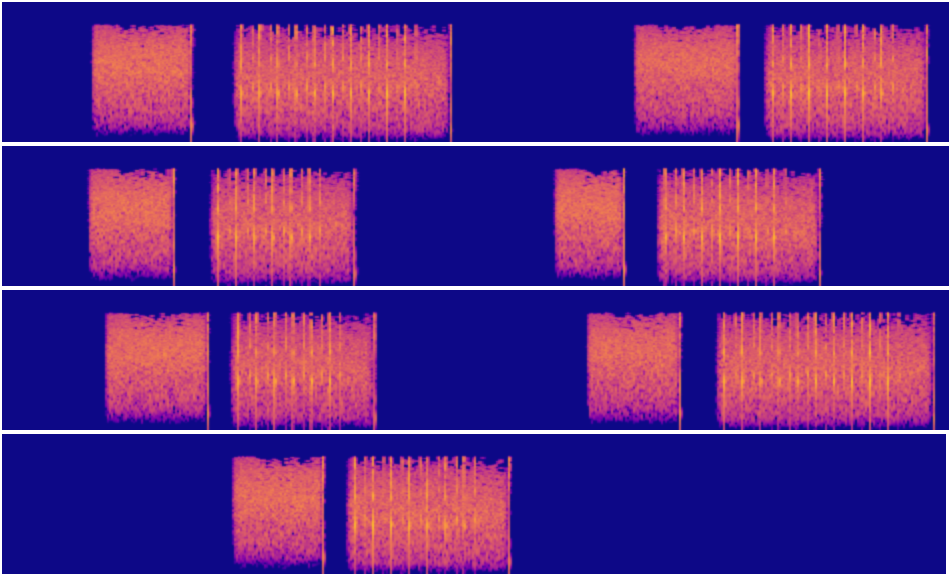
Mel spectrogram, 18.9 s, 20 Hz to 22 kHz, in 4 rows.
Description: Pulse dialling, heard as a rotary dial, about 11 pulses a second. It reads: 0 7 6 7 6 0 7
